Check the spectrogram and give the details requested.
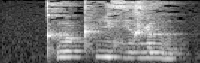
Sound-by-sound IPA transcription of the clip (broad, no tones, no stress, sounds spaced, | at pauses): kʼ ʉ ʈʰ i zʲ ɨ z ɳ ɨ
